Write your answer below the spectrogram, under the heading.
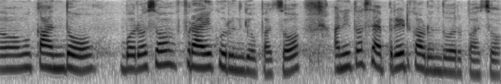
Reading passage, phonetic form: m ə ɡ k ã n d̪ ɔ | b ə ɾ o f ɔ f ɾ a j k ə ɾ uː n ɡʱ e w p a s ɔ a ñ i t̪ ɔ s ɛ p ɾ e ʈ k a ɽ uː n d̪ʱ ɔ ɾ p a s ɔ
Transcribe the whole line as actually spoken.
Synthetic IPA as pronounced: m ə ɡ k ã n d̪ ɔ | b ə ɾ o s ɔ f ɾ a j k ə ɾ uː n ɡʱ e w p a t͡s ɔ a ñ i t̪ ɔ s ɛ p ɾ e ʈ k a ɽ uː n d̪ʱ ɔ ɾ p a t͡s ɔ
